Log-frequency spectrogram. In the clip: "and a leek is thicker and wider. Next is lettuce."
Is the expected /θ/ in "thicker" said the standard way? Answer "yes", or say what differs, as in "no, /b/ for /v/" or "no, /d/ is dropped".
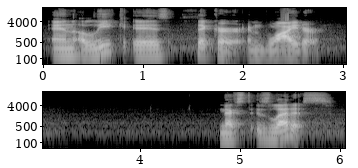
yes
